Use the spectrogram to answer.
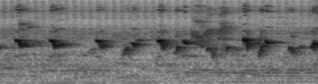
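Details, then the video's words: Sooty-headed bulbul gives a series of short, bright chirping notes, several per second, some in quick bubbly clusters, with a faint low hum underneath. "suara burung crucukan bagus"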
